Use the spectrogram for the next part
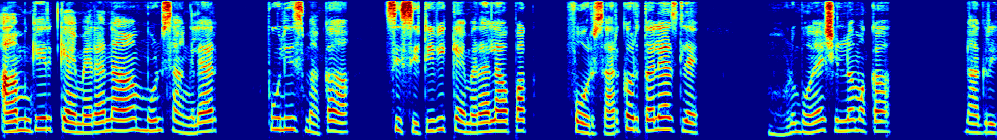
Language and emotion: Goan Konkani, fearful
